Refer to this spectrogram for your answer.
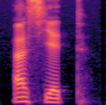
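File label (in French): "assiette", French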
